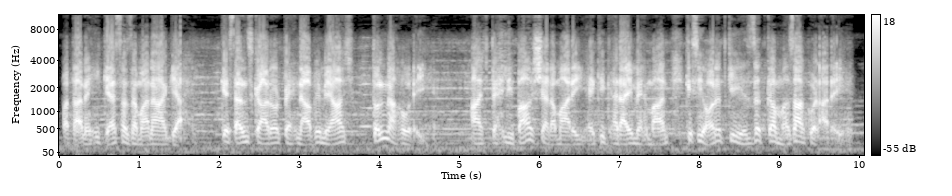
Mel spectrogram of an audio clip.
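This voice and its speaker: A man's voice: deep voice, normal speed, over music, natural voice. A man playing a dignified, protective father-in-law in a family cartoon, earnest and moralizing. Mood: indignant. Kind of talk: Hindi cartoon family drama dialogue.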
